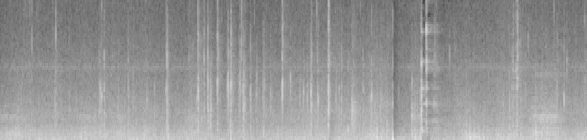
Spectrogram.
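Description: A knife taps and scrapes on a cutting board.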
